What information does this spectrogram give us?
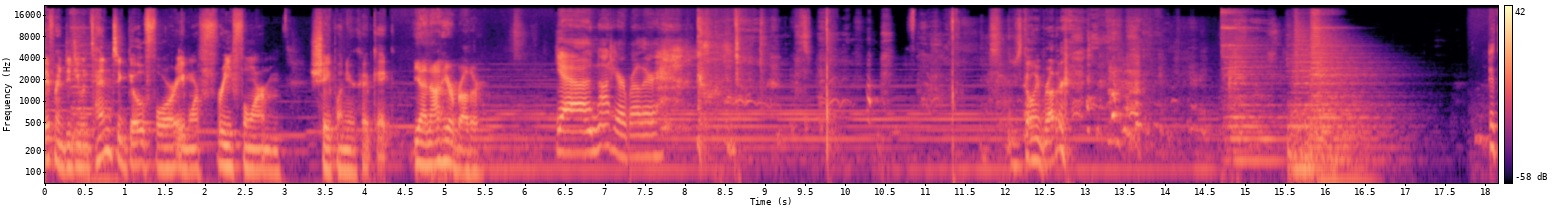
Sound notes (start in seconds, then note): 7.7 laughing; 14.6 triumphant music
